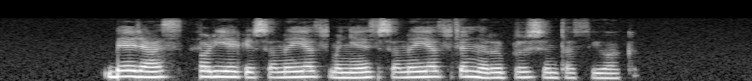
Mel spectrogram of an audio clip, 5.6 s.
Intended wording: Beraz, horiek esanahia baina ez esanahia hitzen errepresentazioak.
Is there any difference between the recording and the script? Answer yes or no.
no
